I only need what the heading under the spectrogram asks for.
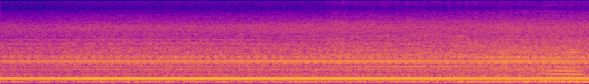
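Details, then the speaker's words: HVAC furnace heater that quit working, control light flashing four times, flame not igniting: loud steady electrical hum at one pitch with no spin-up; owner suspects the fan motor is bad or underpowered, unconfirmed. "yeah that noise right there is what's bugging me I think it's the fan motor but I don't know to be honest"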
